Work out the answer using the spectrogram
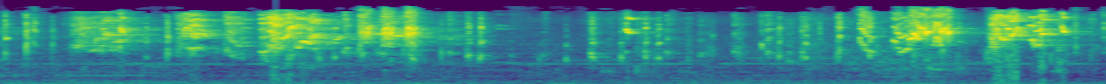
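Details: Lovebirds, male and female, trading scratchy squawks and quick chirps to stimulate mating, in uneven clusters with quieter twittering gaps.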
